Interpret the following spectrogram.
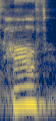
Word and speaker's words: half: say half remember that the letter l the letter l is not pronounced you do not pronounce the letter l the mid remember when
